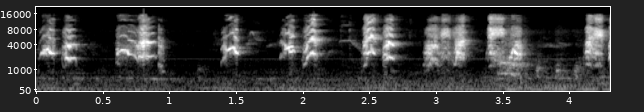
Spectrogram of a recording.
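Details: Long-tailed shrike singing a master recording for cage-bird training, full of wild-bird fill-in notes. Harsh, squawky chattering bursts and short slurred whistles repeat irregularly, roughly every half second.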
